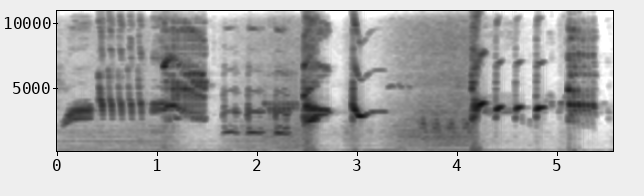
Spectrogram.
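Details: Captive-bred Asian pied starling from a breeding farm in Klaten, Indonesia, singing to provoke silent starlings into answering; harsh buzzy rattles, sharp whistled upslurs and squeaky chattering notes in quick bursts, some clicks between phrases.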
